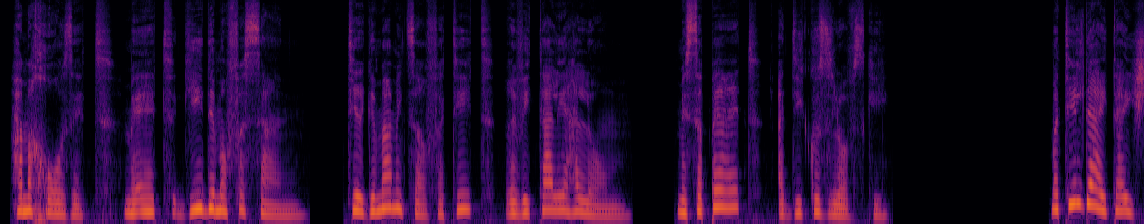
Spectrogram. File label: Hebrew audiobooks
